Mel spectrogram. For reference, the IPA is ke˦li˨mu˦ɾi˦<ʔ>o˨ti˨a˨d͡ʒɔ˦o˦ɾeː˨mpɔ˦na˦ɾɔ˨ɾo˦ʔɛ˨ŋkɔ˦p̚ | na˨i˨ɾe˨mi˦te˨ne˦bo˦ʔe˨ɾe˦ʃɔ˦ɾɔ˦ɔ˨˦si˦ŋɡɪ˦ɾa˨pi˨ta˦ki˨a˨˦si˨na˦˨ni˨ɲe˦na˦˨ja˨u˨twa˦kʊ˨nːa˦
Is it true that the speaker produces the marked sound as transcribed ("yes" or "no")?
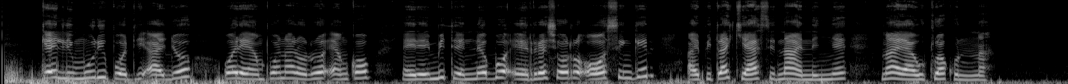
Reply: no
